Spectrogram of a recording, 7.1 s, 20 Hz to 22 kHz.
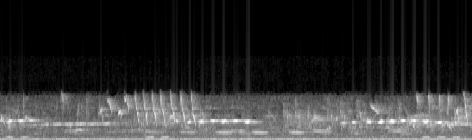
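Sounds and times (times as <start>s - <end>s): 
steady hum: 0.0s - 7.0s
superb starling giving shrill alarm calls: 0.0s - 7.0s.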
